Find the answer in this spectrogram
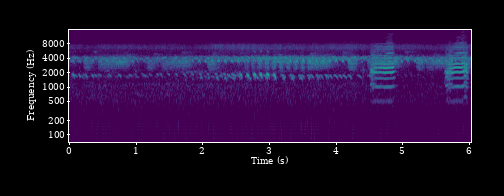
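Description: Nature chorus of calling insects: a steady high chirring with a fast pulsing trill beneath it. Two short, clear calls stand out, about four and a half and six seconds in.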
